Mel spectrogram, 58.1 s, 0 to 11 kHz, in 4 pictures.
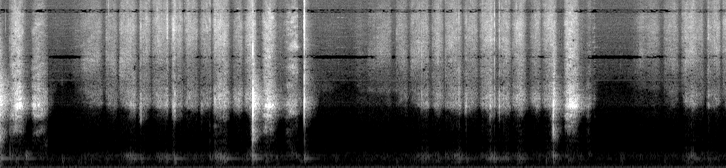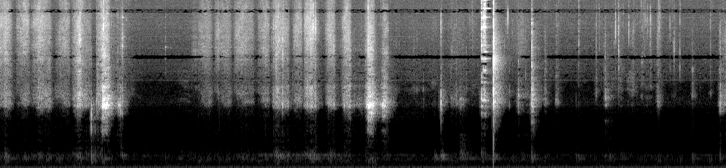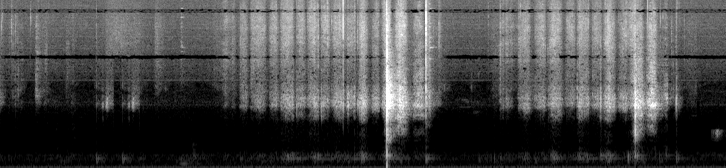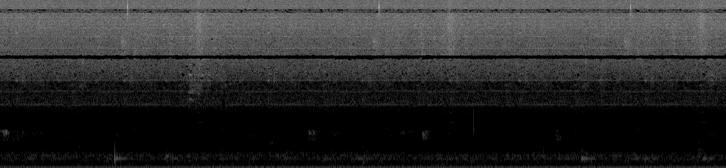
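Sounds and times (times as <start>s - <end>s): knife slicing through orange: 0.0s - 1.0s, 1.7s - 6.3s, 7.4s - 11.9s, 13.0s - 17.1s, 18.5s - 22.4s, 33.4s - 37.8s, 39.0s - 42.6s.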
